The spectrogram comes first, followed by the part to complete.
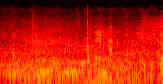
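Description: Low steady rumble of handling noise on a handheld camera's microphone, with a faint click about a second in.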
